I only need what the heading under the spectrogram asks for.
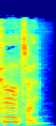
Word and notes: carter: British English

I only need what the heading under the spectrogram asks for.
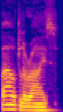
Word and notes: bowdlerize: British English

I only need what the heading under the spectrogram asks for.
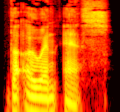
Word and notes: ons: British English

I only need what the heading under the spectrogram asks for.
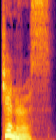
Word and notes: generous: British English

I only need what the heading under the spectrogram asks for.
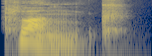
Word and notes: plunk: British English

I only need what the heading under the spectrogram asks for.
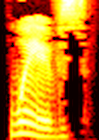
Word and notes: waves: British English

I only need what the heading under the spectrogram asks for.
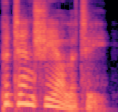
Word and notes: potentiality: British English

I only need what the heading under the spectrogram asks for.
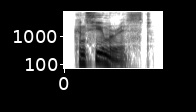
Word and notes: consumerist: British English

